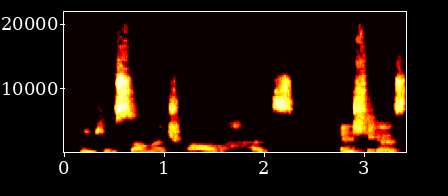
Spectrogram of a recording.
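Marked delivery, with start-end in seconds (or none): 0.2-2.3 whispered voice. Retelling thanking someone during labor, whispering. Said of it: "and I whisper to her".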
